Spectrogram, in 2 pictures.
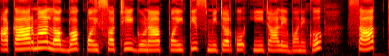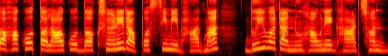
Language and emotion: Nepali, neutral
